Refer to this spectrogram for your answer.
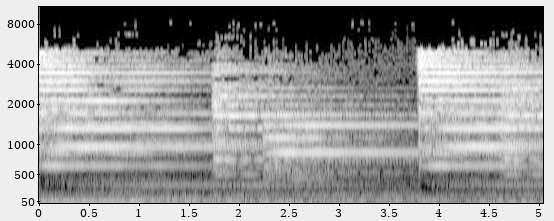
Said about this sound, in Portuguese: Os sinos da Catedral da Nossa Senhora da Vitória, em Yaoundé, convidam os católicos para a celebração da liturgia que será oficiada pelo arcebispo Jean Mbarga.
